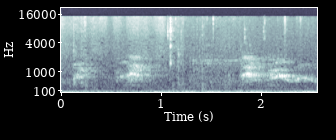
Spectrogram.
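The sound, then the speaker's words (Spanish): A dog gives a few short, soft barks or yips, spaced apart and somewhat faint, over a low steady background hum with no one talking. “¿Sí o no, perrito?”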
